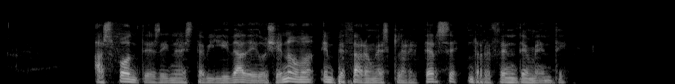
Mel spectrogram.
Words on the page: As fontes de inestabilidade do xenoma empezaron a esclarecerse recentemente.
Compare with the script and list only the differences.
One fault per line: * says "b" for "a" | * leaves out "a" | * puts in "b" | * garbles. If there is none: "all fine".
all fine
